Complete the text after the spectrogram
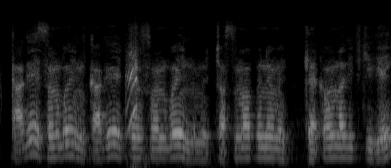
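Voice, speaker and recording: A female-sounding cartoonish character voice has a high pitch. It moves at a moderate pace. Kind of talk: comic cartoon dubbing. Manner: boastful, quick to take offense.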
